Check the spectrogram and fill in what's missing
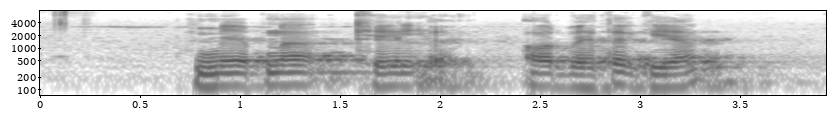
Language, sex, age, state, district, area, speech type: Hindi, male, 45-60, Uttar Pradesh, Varanasi, rural, spontaneous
